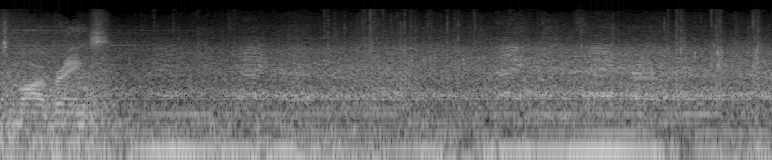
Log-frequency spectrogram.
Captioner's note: crowd cheering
